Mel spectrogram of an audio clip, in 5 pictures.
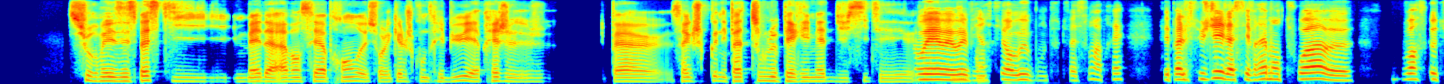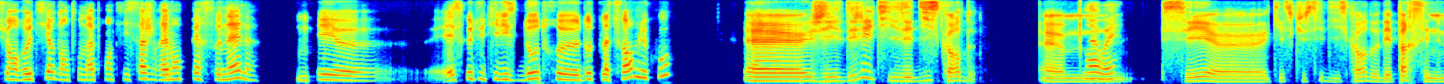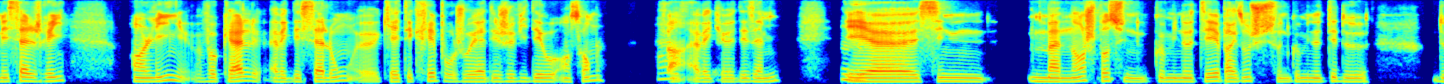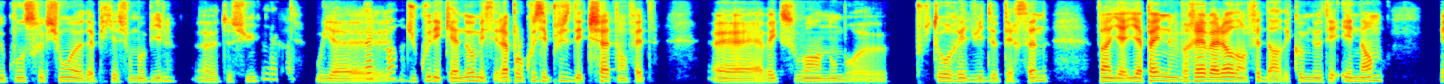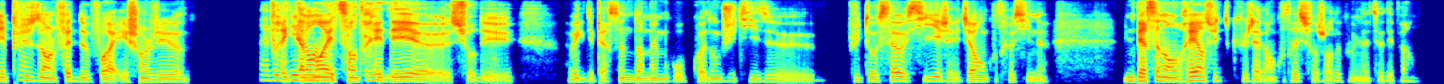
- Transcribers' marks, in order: unintelligible speech; tapping; stressed: "énormes"
- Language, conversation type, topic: French, podcast, Comment trouver des communautés quand on apprend en solo ?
